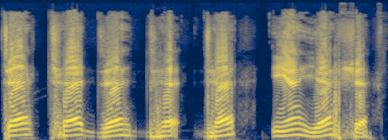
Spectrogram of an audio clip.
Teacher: तालव्य कौन से, तालव्य मतलब जब जीभ तालु को छूती है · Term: तालव्य ध्वनियां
